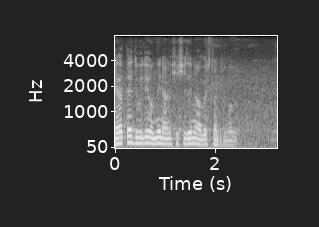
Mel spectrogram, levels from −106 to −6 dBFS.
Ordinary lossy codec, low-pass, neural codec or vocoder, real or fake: none; none; none; real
